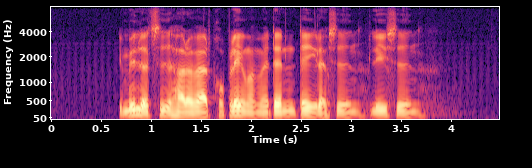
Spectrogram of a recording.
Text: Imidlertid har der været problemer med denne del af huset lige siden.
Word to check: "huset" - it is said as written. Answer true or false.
false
